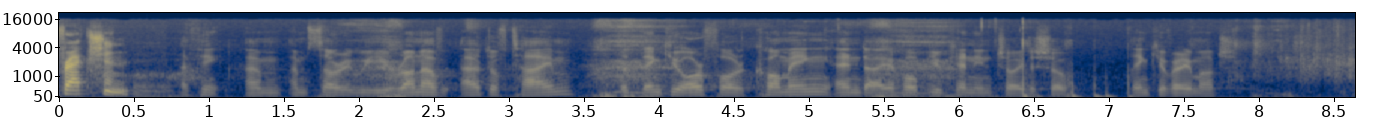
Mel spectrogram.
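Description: A second man answers calmly through a microphone.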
